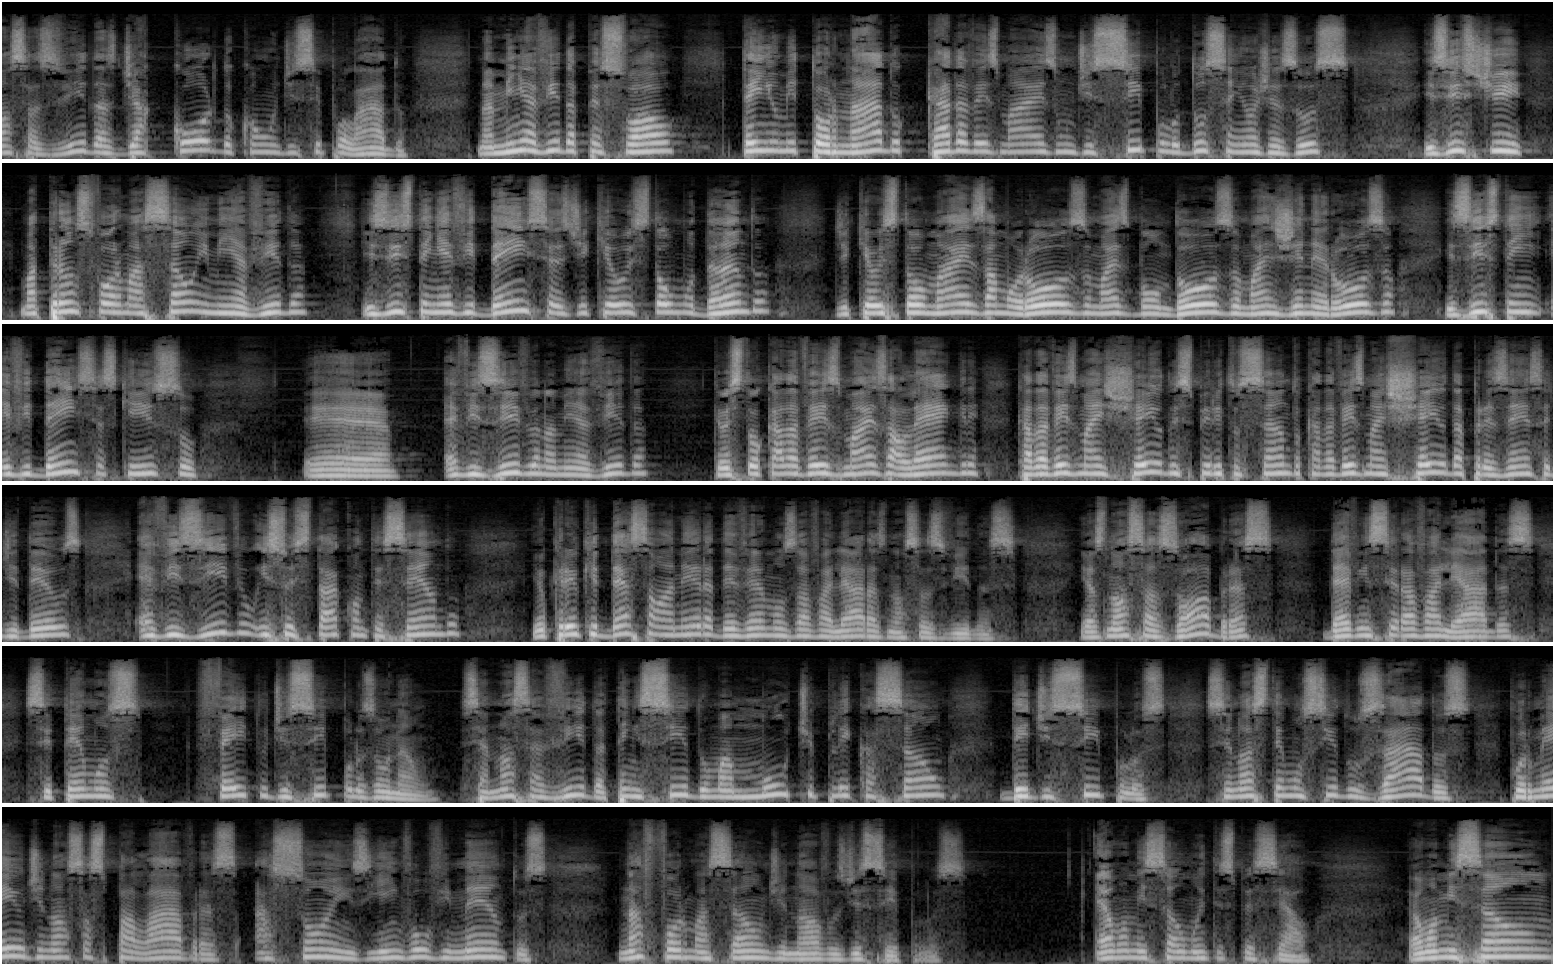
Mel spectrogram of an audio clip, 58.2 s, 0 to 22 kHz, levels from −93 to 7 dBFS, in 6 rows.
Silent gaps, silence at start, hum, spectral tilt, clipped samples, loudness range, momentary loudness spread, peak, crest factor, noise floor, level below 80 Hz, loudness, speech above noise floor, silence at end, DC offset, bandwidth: none; 0 s; none; -4.5 dB/octave; under 0.1%; 5 LU; 10 LU; 0 dBFS; 20 dB; -66 dBFS; -42 dBFS; -21 LUFS; 46 dB; 0 s; under 0.1%; 16 kHz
